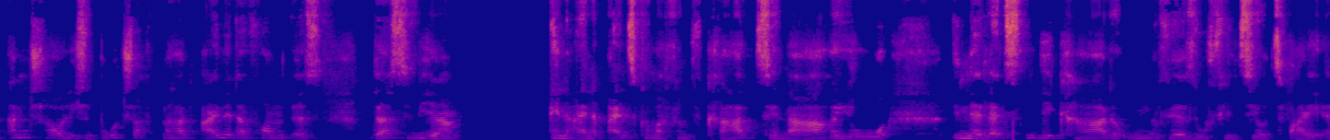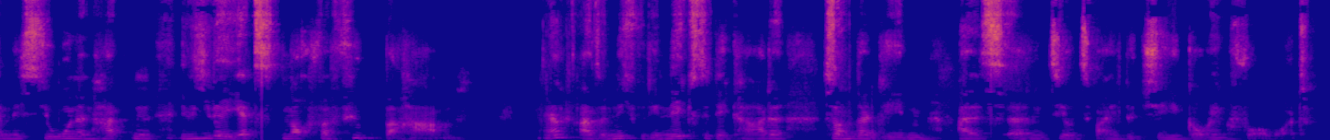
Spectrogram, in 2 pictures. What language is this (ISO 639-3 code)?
deu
